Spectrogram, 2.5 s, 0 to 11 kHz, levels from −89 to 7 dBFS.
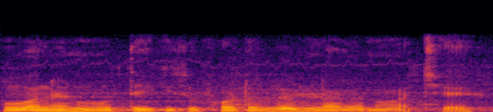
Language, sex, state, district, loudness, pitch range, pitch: Bengali, male, West Bengal, Cooch Behar, -17 LUFS, 110-125 Hz, 120 Hz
